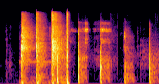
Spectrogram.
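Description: One person clapping over a video call: about ten quick, sharp claps, louder in the first second and tapering off.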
